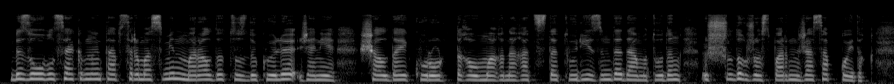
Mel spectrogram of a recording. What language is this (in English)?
Kazakh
